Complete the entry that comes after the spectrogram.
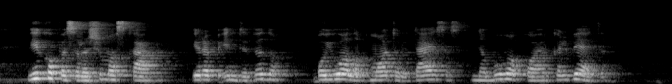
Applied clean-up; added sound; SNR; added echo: none; none; none; reverberation time 0.5 s.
